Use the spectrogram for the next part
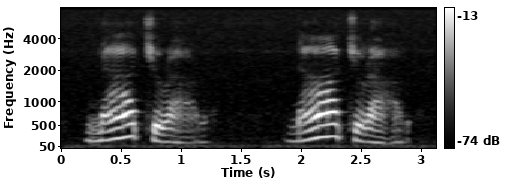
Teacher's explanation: これアクセントはナーに行きます。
